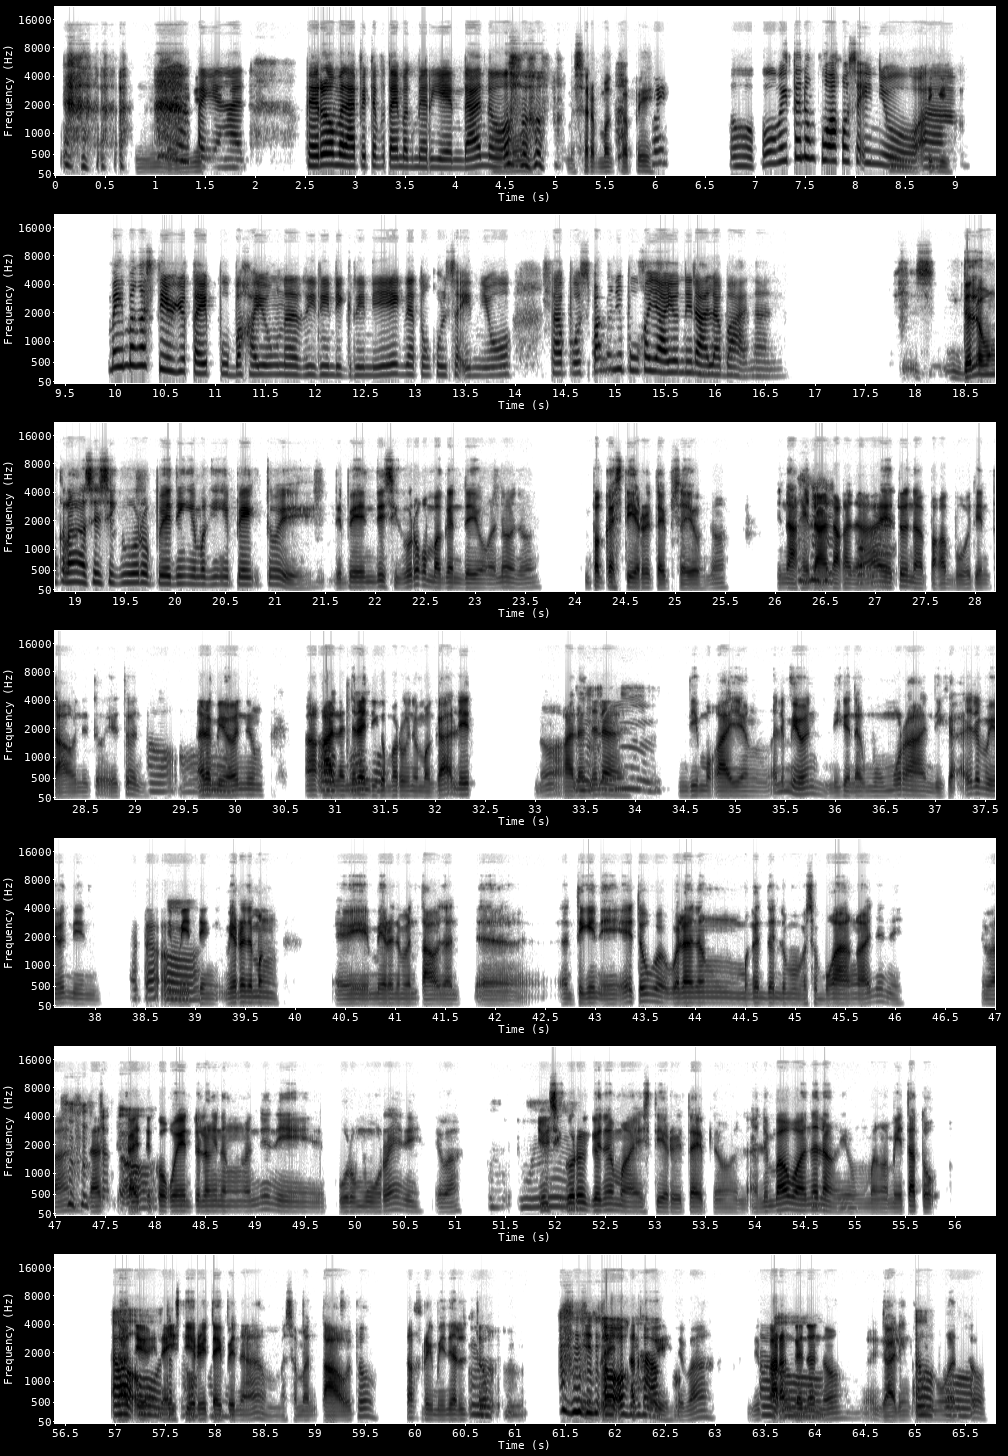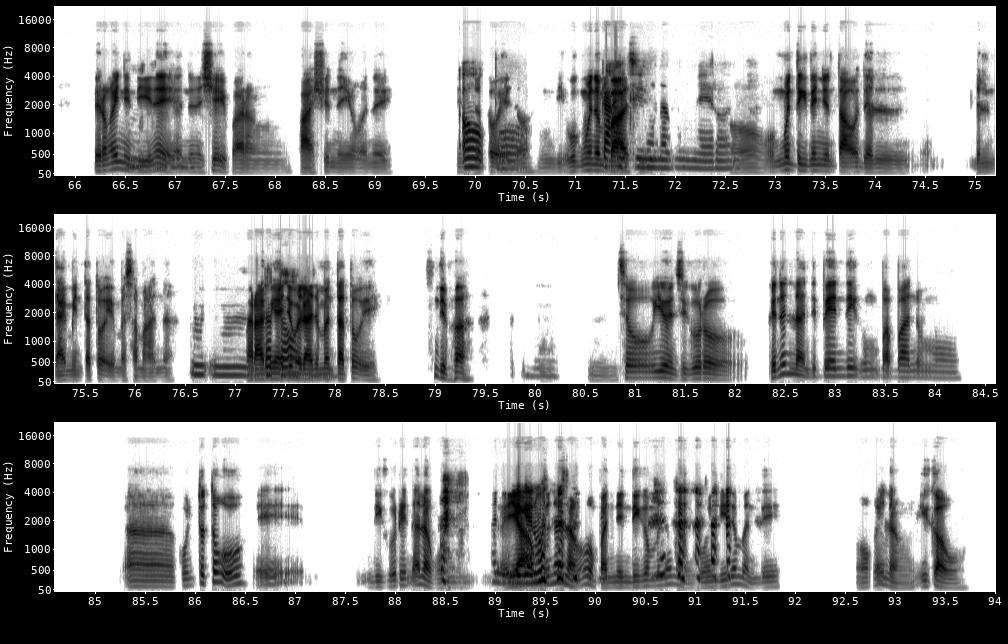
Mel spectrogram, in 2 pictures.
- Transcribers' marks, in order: chuckle; chuckle; other background noise; tapping; other noise; chuckle; chuckle; chuckle; laughing while speaking: "ba?"; laugh; laughing while speaking: "mo na lang"; laugh
- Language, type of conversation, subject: Filipino, unstructured, Paano mo hinaharap at nilalabanan ang mga stereotype tungkol sa iyo?
- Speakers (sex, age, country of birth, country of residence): female, 30-34, Philippines, Philippines; male, 50-54, Philippines, Philippines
